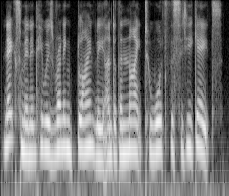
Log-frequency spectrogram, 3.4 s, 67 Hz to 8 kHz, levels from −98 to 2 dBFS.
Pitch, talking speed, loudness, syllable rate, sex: 200 Hz, 225 wpm, -14 LUFS, 6.4 syllables/s, female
